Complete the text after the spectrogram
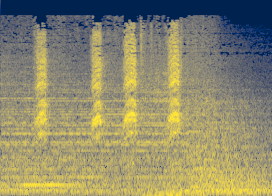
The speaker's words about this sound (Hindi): छत पे इतने कौओं की लाशें थी जैसे छत पे कोई काली परत चढ़ी हो और कुछ कौवे वहां छत पर बैठे आवाज कर रहे थे।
